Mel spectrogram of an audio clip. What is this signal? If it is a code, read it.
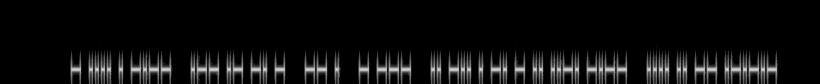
Morse code, heard as a keyed tone, about 40 wpm, 700 Hz. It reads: THEY WANT ME TO IDENTIFY HIM.
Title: Sentences from Top 900 Words 40wpm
